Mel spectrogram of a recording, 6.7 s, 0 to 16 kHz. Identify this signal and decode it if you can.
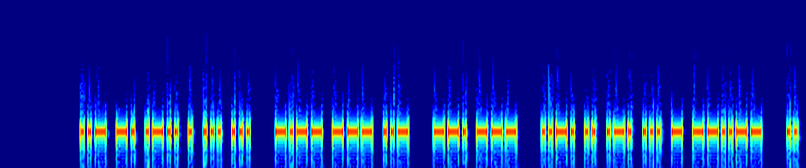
Morse code, heard as a keyed tone, about 40 wpm, 700 Hz. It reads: UNLESS YOU GO FIRST, I
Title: Sentences from Top 1000 Words - Review Part 6 - 40wpm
